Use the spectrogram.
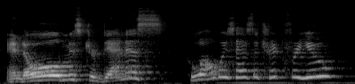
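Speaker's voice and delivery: high, loud grandmotherly delight; a grandma brightening up; Nana's voice. A narrator's reading. Nana promising CJ a treat, high and loud.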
